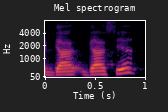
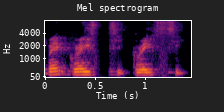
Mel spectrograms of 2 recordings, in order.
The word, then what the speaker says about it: Gracie: You think the grandfather Garcia, Daniel, is that Garcia? Am I pronounced properly? Gracie. Yeah, Gracie. Hector.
